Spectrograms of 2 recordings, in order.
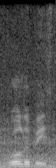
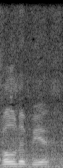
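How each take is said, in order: First: The word begins with a W sound. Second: The word begins with a V sound. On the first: This is how an English speaker says it. "the English version, Monty, is like this wildebeest with a W" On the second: This is how an Afrikaans speaker says it. "you would say the W as a as a V"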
